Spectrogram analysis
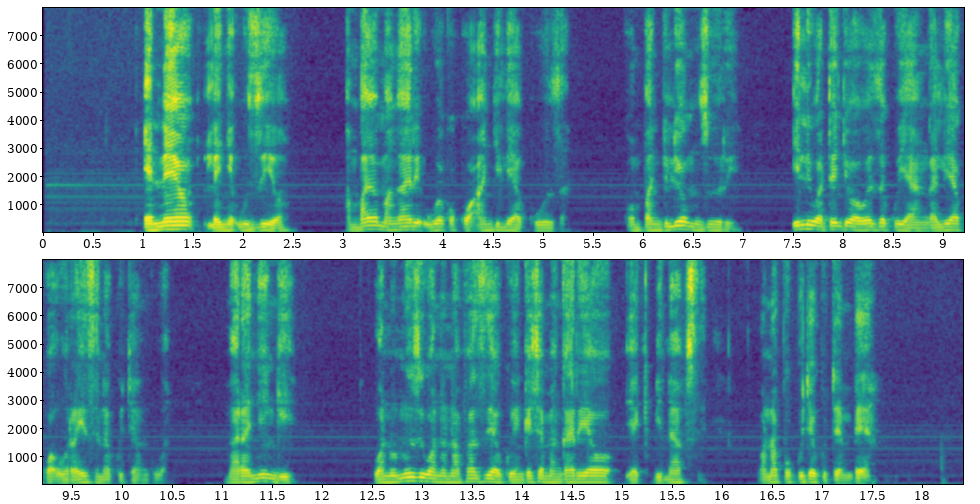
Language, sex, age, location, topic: Swahili, male, 18-24, Nairobi, finance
